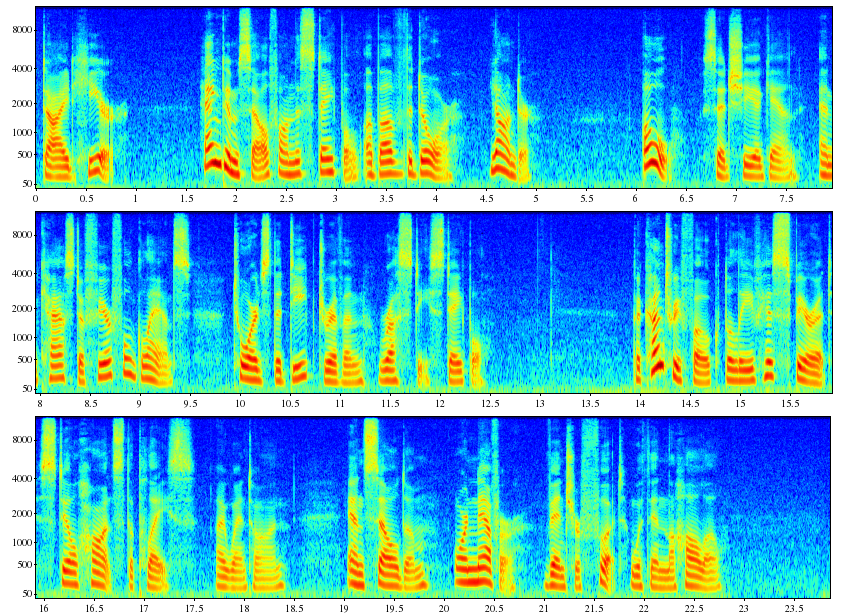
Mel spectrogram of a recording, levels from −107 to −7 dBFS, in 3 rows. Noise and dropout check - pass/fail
pass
